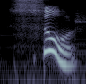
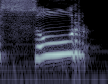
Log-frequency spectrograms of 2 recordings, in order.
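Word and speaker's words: soar: हमारा next confusing pair है सोर और सोर। इसमें डिफरेंस है AR का और RE का, पर इन दोनों की प्रोनाउंसिएशन है सो। हम इसे सोर नहीं कहते, यह है सो।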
